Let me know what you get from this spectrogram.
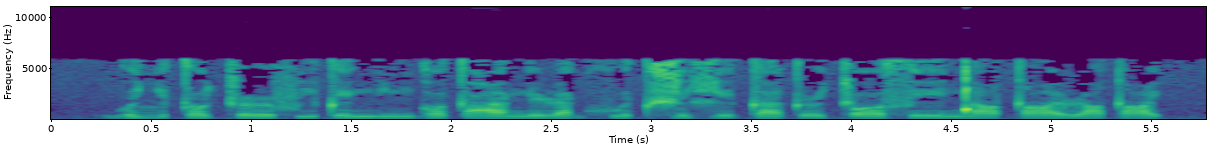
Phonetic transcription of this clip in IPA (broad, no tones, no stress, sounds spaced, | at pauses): ɡʷ ə ʎ ə t ɔ c ə˞ f i t e ŋ i ɲ ɡ ɔ t ʕ a ŋ e ɭ a ɡ xʷ ə t ɕ ə ç e t a t ə˞ c ɔ s e ŋ͡ǃ a tˤ a ɭ ə˞ tˤ e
